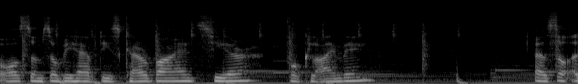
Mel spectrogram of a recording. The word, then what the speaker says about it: carabiner: Carabine. How do you pronounce it? I don't know. We could go to the how to pronounce webpage. Carabin. So it's not carabine, it's carabin. Or so carabin.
